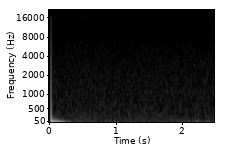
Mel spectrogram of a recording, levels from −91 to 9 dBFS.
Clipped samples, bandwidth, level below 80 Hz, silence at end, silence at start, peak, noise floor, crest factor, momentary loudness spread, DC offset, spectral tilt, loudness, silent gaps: under 0.1%; 16.5 kHz; -50 dBFS; 0 s; 0 s; -18 dBFS; -68 dBFS; 20 dB; 0 LU; under 0.1%; -6 dB/octave; -58 LUFS; none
